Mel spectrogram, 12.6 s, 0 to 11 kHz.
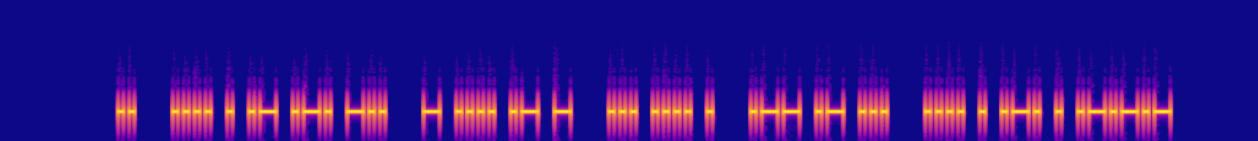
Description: Morse code, heard as a keyed tone, about 22 wpm, 700 Hz. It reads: I HEARD THAT SHE WAS HERE.
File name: practice / 22wpm / Sentences with 3-Word Phrases - 22wpm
